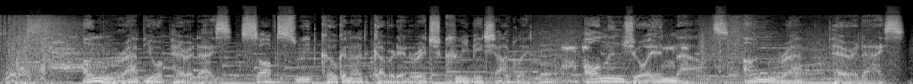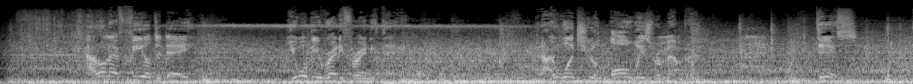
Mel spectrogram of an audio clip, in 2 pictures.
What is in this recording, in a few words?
Commercial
